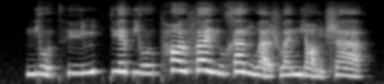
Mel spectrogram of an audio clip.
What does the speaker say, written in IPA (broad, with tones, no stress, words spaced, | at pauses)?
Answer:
mjo̰˨˩ʊ̯t̪ʰy˧˥n | t̪ɥɛ˥pjo˧˥ʊ̯ pʰɑ˥˧ʊ̯fa˥˩ɪ̯n̪u˩xä˥˩ n̪wä̰˨˩ʂwa˦ɪ̯mjɑ̰˨˩ŋ ʂä˥˩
